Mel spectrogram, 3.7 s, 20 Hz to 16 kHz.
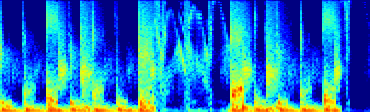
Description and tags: Drumloops with heavy effects on it, somewhat IDMish. 130 BPM, but also sounds good played in other speeds. Slicing in ReCycle or some other slicer can also give interesting results.
glitch, effects, processed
